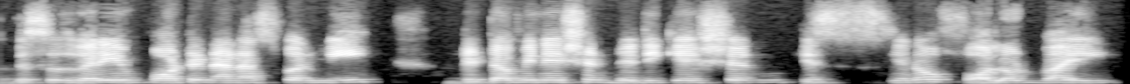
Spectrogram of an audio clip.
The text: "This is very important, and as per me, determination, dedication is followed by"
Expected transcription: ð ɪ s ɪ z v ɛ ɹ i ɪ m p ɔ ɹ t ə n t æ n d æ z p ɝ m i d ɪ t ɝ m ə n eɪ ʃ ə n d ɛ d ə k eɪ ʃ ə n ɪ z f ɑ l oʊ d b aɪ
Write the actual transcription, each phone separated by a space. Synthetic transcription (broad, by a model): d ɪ s ɪ z v ɛ ɹ i ɪ m p ɔ ɹ t ə n t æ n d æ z f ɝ m i d ɪ t ɝ m ə n eɪ ʃ ə n d ɛ d ə k eɪ ʃ ə n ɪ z f ɑ l oʊ d b aɪ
